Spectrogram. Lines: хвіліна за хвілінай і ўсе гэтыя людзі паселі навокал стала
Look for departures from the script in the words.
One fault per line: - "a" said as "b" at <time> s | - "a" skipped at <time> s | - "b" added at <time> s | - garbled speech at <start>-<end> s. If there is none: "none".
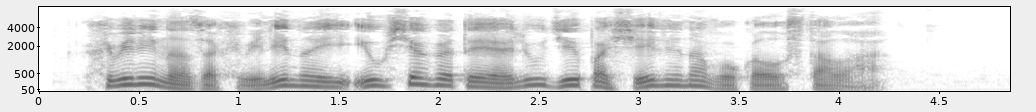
none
